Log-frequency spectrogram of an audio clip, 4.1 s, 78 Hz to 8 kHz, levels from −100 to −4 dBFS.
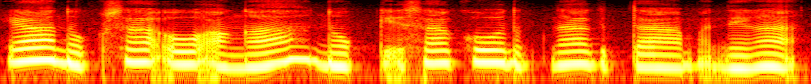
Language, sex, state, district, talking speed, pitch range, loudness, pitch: Garo, female, Meghalaya, West Garo Hills, 120 wpm, 205-255 Hz, -14 LUFS, 230 Hz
